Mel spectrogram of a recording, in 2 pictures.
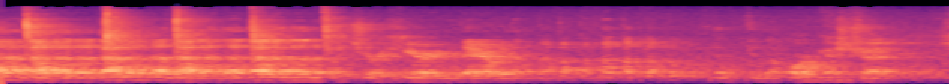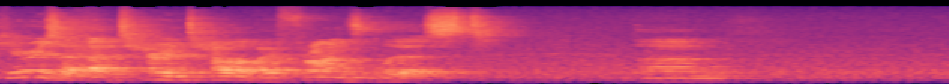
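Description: A middle-aged man speaks with animation to an audience.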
